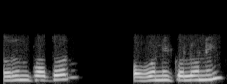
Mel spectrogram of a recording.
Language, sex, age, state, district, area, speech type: Bengali, male, 30-45, West Bengal, Uttar Dinajpur, urban, conversation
